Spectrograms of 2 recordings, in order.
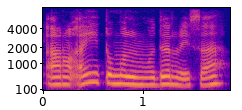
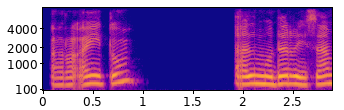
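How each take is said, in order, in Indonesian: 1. Mim bersambung ke kata berikutnya dengan 'u'. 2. Mim mengakhiri kata, tanpa vokal sesudahnya. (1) "kita baca dengan harokat domah" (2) "Yang seharusnya mim sukun"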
